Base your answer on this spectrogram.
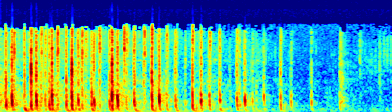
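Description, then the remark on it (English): Horses' hooves clip-clop in a brisk, busy rhythm as the rested horses set off back to town, fairly loud at first, then thinning out and fading as the animals move away. No one speaks. “Well, let's step on it and get back to town now that the horses are rested.”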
